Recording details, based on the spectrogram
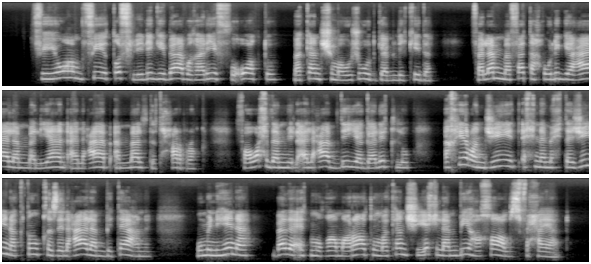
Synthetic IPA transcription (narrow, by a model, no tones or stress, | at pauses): fijoːmfiːt̪ˤɨfllɪɡibaːbɣaɾiːbfʊʔoːt̪ʊmakaːnʃmawʒuːd̪ɡablkɪd̪a | falamːafat̪aħwɪlɪɡiʕaːlamːaljaːnʔalʕaːbʔamːaːlt̪ɪt̪ħɑrˤːɑk | fawaħd̪amɪnɪlʔa̰lʕaːb̚d̪ɪjːaɡaːlɪt̪lʊ | ʔaxiːɾand͡ʒiːt̪ʔɪħnamɪħt̪aːʒiːnakt̪ɪnqɨzɪlʕaːlambɪt̪aːʕna | wɪmɪnhɪna | bad̪aʔat̪mʊɣaːmɑɾˤɑːt̪wmakaːnʃjɪħlambiːɦaxɑːlɨsˤfiħajaːt̪ʊ̥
